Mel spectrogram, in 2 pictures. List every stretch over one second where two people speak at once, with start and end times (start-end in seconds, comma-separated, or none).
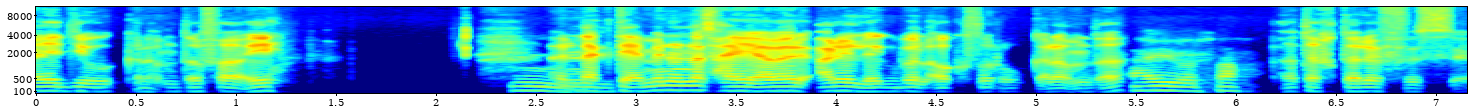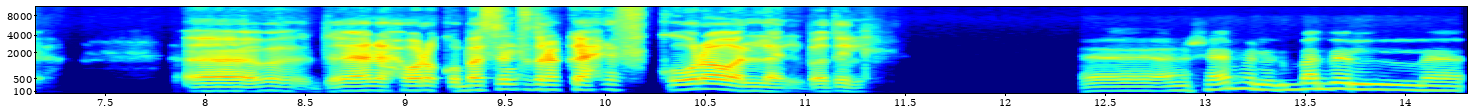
none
